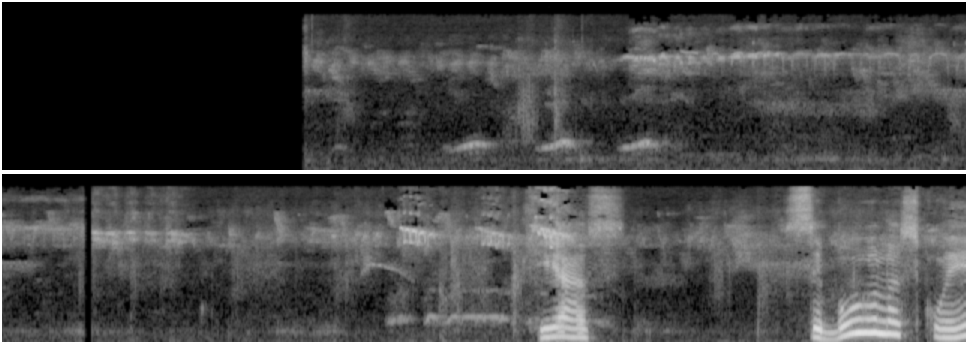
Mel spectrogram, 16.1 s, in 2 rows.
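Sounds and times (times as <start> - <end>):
high chirring of birds: 2.5 - 16.0
bird cooing: 3.7 - 7.3.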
